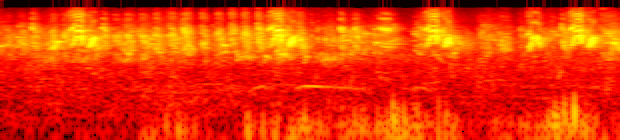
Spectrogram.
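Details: Indian house sparrows in the morning: dense, overlapping high chirps and tweets from several birds run throughout, with a faint low slurred note midway and a soft low rumble underneath.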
